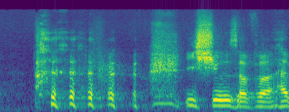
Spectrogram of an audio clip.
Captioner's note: laughs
